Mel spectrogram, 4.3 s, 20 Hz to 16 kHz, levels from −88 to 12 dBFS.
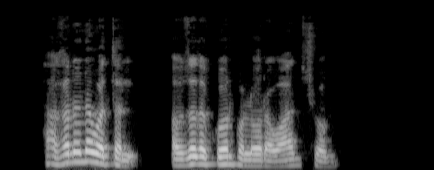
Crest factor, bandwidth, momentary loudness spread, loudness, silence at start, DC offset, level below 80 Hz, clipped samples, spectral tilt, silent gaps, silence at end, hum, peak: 18 dB; 9 kHz; 14 LU; -17 LUFS; 0.45 s; under 0.1%; -68 dBFS; under 0.1%; -8.5 dB/octave; 1.45-1.69 s; 1.05 s; none; 0 dBFS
